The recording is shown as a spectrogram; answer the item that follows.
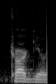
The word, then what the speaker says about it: Cargill: Cargill is that how you say her name Cargill yes and punk for Dolph Ziggler and Edge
